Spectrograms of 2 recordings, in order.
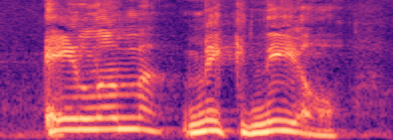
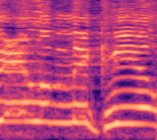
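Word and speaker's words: Alim McNeill: clip from this very show back in August Alum McNeil who is Ayla McNeil let me tell you about Ayla McNeil I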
